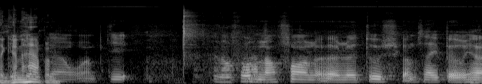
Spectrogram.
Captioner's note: French spoken audio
